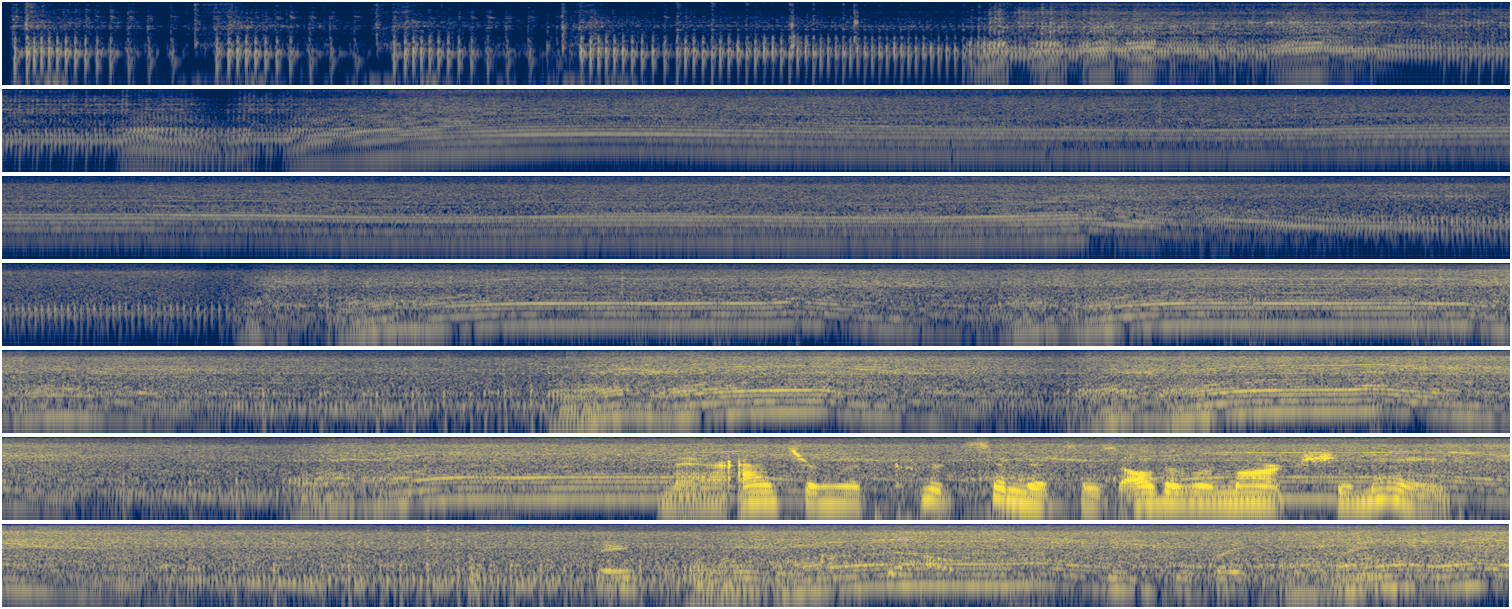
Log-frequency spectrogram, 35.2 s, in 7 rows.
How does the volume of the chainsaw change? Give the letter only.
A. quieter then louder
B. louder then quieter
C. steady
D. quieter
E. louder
E.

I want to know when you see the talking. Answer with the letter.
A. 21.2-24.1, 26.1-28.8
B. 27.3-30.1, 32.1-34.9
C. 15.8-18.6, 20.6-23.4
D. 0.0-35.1
B.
